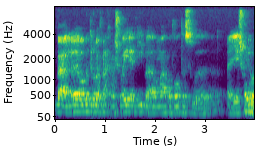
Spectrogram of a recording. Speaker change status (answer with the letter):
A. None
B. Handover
B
